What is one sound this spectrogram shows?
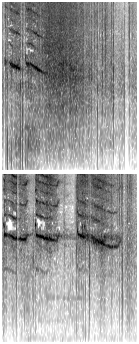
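Fireworks pop and crackle.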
